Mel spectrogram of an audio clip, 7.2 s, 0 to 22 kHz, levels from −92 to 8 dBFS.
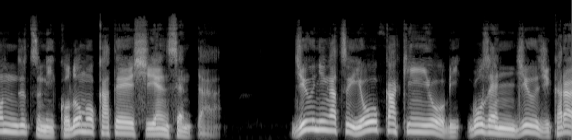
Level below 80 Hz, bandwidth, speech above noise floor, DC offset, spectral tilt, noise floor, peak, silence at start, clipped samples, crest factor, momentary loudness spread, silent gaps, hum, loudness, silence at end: -56 dBFS; 13.5 kHz; 65 dB; under 0.1%; -6 dB/octave; -84 dBFS; -4 dBFS; 0 s; under 0.1%; 16 dB; 6 LU; none; none; -20 LUFS; 0 s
